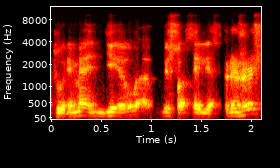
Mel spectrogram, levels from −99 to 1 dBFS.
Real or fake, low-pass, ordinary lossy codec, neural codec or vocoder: real; 7.2 kHz; Opus, 16 kbps; none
